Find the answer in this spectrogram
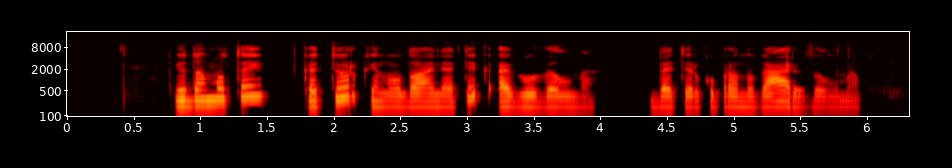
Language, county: Lithuanian, Vilnius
